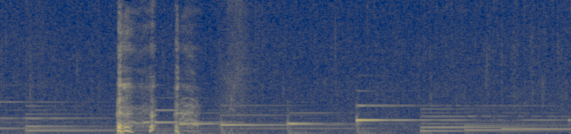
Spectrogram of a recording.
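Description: Slow background music of sustained single notes. About a second in, a man coughs briefly a few times as he swigs neat whisky from the bottle.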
